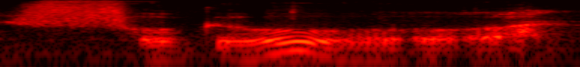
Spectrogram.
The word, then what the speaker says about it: fugu: It's pronounced Fugu.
